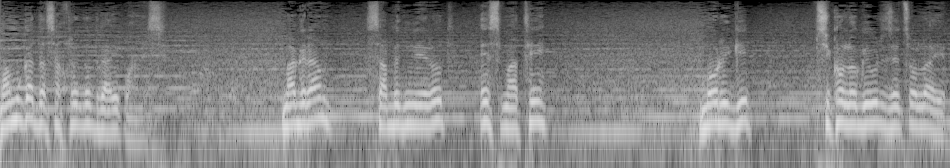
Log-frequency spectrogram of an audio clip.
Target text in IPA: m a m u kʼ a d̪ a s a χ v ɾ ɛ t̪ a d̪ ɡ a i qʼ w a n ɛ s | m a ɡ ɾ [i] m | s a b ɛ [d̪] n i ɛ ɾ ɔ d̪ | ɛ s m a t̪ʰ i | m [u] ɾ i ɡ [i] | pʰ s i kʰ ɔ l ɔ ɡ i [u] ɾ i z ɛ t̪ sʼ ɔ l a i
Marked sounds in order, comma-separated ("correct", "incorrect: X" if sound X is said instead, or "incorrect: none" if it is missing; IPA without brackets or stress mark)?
incorrect: a, correct, incorrect: ɔ, correct, correct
